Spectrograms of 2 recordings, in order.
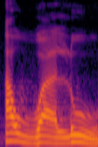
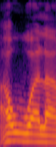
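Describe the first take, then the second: First: The word ends with a 'u' vowel. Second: The word ends with an 'a' vowel. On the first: The first thing is the subject and worship is the predicate. "Boleh juga dibaca falyakun awwalu" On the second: The first thing is the predicate and worship is the subject. "Itu kalau dibaca awwala lalu ibadatullah"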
